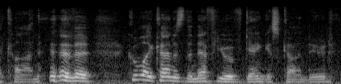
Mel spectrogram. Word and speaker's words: Genghis Khan: The Kublai Khan is the nephew of Genghis Khan, dude. Actually, it should be pronounced Genghis Khan, but we're Western.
